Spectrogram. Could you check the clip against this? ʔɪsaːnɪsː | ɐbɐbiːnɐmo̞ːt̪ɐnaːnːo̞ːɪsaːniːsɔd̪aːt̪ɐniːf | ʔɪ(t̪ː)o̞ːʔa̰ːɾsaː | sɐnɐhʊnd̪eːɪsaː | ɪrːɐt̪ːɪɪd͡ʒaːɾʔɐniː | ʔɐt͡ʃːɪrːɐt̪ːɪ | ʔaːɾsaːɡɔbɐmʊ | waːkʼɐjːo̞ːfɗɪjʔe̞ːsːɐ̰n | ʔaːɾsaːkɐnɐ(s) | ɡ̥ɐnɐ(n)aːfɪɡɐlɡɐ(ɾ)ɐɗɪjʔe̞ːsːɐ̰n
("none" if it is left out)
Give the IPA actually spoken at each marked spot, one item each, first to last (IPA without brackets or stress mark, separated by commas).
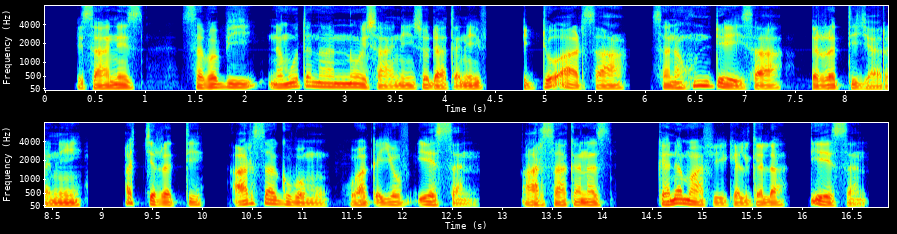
d̪ː, s, m, l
